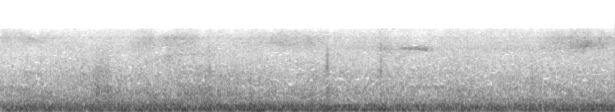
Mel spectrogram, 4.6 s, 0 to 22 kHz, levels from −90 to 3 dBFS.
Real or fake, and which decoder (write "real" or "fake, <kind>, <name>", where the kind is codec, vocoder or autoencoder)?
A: fake, autoencoder, DAC-VAE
